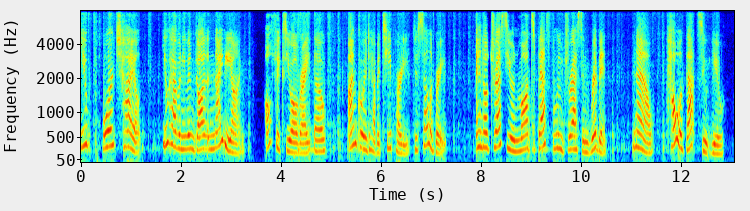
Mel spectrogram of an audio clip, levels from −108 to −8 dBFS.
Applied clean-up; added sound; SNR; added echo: neural mask model RNNoise.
